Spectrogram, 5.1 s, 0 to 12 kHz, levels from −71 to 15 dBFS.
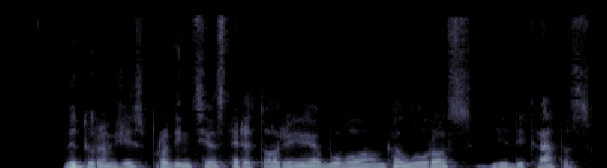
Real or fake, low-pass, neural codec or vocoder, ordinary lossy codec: fake; 10.8 kHz; codec, 24 kHz, 3 kbps, HILCodec; AAC, 32 kbps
